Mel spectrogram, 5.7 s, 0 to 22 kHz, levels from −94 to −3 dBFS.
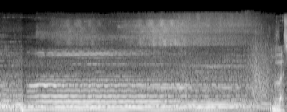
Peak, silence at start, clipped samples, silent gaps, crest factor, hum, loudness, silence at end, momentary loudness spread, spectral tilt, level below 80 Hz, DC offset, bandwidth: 0 dBFS; 0 s; under 0.1%; none; 14 dB; 50 Hz at -45 dBFS; -15 LUFS; 0 s; 5 LU; -6.5 dB/octave; -28 dBFS; under 0.1%; 13.5 kHz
